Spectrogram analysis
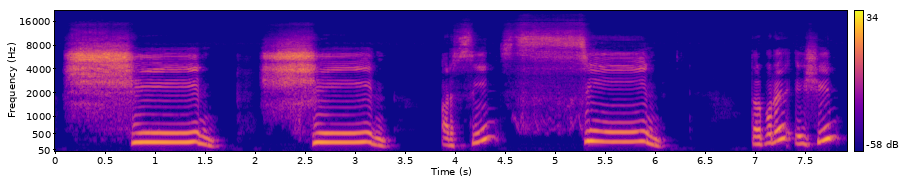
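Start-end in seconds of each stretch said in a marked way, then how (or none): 0.1-3.2 শিন with a full sh and very long vowel; hushing শিন. Shown as a demonstration. Teacher contrasting it with Seen, hushing sh in শিন. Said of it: "শিনের মধ্যে সা সা আওয়াজ হবে". 5.2-5.9 সিন with a long whistled s and held vowel; whistling সিন. Shown as a demonstration. Teacher contrasting it with Sheen, whistling s in সিন. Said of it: "সিটির মতো আওয়াজটা একটু বেশি হবে".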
